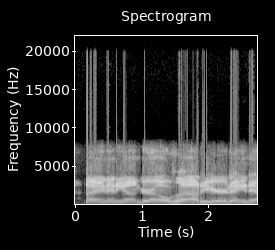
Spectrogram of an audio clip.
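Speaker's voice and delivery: bitter grumbling. Acting out a guy at a bar complaining there are no young girls: imitating a complaining bar patron. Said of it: "the fat, stubby motherfucker sitting out there going".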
